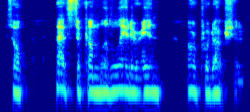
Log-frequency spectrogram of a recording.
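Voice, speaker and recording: This man's voice comes across as somewhat breathy. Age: 80s+. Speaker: retired sociology professor. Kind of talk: interview. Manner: halting with many fillers.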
